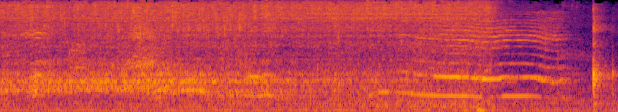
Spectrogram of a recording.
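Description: Water poured from a scoop into a pot holding about two scoops of rice, a steady splashing stream with a rising fill tone, ending in a brief clatter.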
